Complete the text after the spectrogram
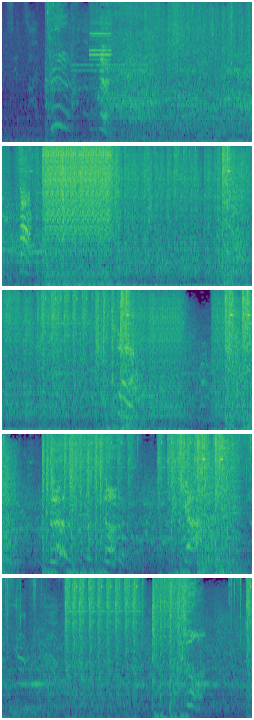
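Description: Gunfire rings out in rapid bursts.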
